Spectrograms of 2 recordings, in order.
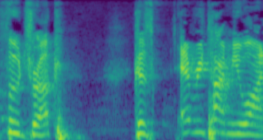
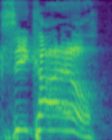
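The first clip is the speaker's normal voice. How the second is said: high-pitched comic cry; mock salute shout; 7 semitones higher, slower than usual. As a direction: call it out as a parody rallying cry. Mock salute shouted in stand-up bit.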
